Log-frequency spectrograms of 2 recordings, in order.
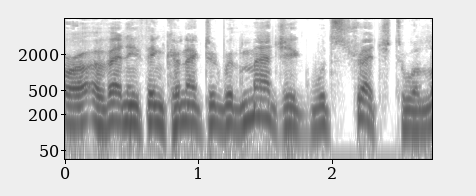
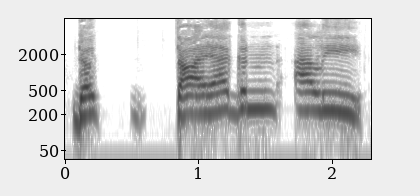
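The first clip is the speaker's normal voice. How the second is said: higher, louder, slow, choked on ash; coughing; 7 semitones higher, 6 dB louder than usual. A narrator's reading. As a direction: force the words out through a cough. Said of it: "he coughed".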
